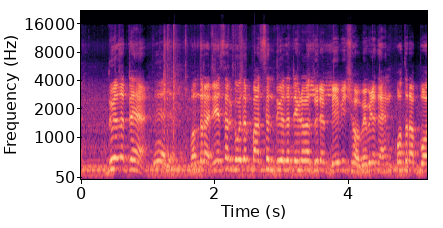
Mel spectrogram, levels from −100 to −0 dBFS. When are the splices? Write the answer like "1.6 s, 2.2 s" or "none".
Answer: none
